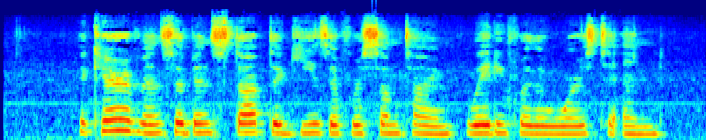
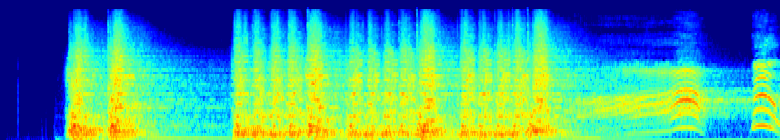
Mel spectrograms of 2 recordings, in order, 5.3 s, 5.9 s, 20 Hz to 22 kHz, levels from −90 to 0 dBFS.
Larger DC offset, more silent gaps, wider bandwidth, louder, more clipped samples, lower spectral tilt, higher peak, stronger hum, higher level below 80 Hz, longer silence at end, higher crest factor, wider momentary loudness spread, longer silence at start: second, under 0.1% vs 0.3%; neither; about the same, 15.5 kHz vs 16.5 kHz; first, -17 LUFS vs -22 LUFS; neither; second, -2 dB/octave vs -4 dB/octave; first, 0 dBFS vs -6 dBFS; neither; second, -60 dBFS vs -44 dBFS; first, 0.35 s vs 0 s; about the same, 18 dB vs 18 dB; about the same, 10 LU vs 11 LU; about the same, 0.6 s vs 0.5 s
